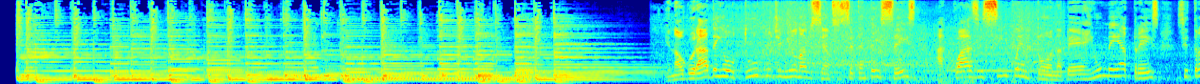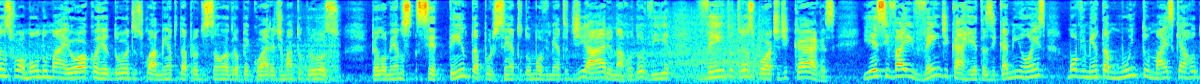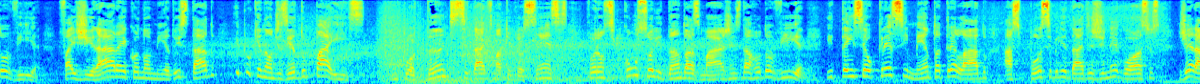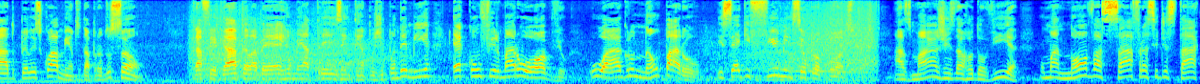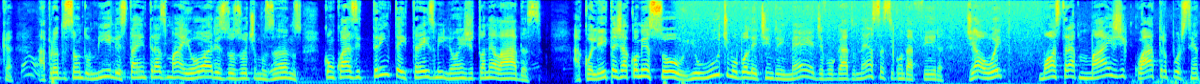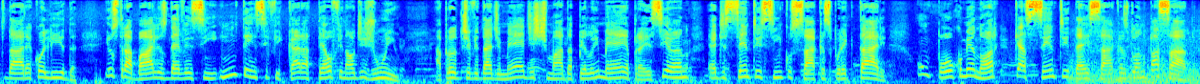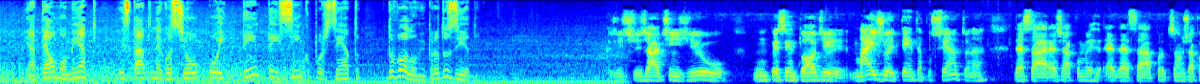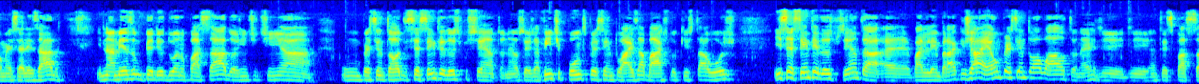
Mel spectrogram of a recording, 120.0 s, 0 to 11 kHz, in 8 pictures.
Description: A produção brasileira ao longo da BR-163. Na primeira reportagem, o início da colheita do milho no MT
